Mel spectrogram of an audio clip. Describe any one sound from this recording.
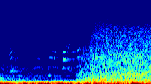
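A rocket roars as it launches.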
